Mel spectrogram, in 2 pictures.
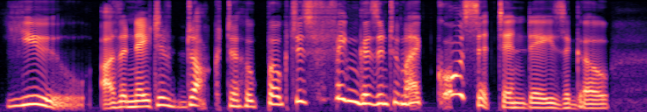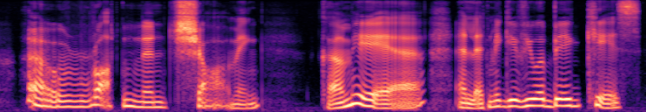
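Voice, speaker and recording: Reader doing a spiteful old aristocratic lady, high sneering voice, swooping theatrical delivery, slow and dry. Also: very animated, no room sound. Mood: leering. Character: spiteful old aristocratic woman, cackling and venomous.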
